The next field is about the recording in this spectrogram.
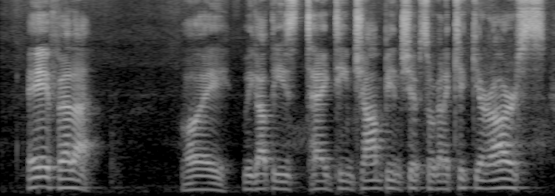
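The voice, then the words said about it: Put-on Irish accent. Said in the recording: “that's how you do an Irish accent”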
